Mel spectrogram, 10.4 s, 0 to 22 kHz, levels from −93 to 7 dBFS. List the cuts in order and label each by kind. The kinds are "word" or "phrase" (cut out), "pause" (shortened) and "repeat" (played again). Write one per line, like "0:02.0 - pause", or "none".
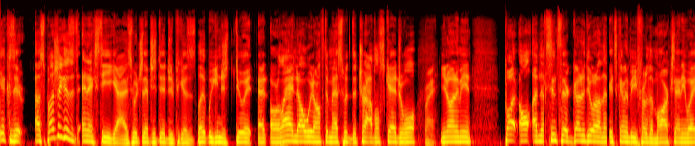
0:02.2 - word
0:02.9 - word
0:08.1 - word
0:09.1 - word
